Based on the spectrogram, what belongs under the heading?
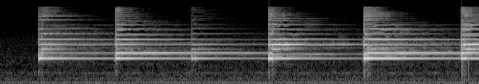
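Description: A small gong is struck six times in a steady, slightly uneven rhythm, each bright metallic hit ringing on and overlapping the next. Loud and close, with no voices.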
